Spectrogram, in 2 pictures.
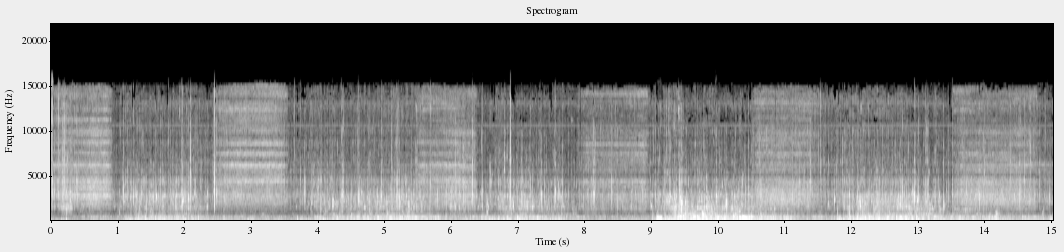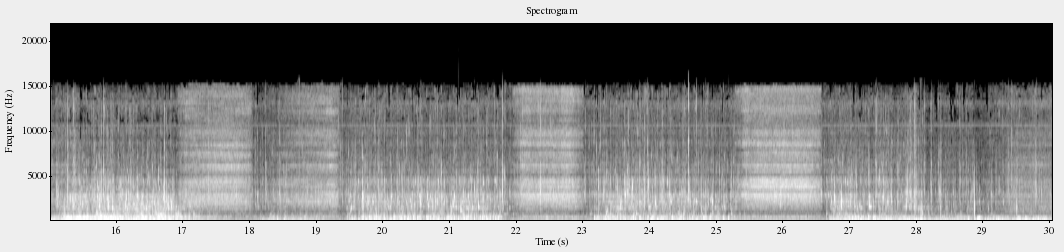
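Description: Scuba regulator exhaust bubbles heard underwater: a muffled, rumbling gurgle in bursts of about two seconds, one every three to four seconds, each burst a diver breathing out, with quieter gaps while breathing in.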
